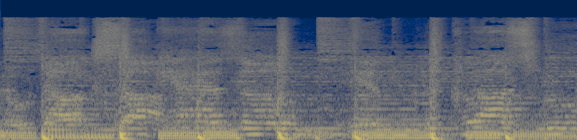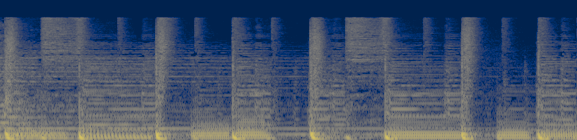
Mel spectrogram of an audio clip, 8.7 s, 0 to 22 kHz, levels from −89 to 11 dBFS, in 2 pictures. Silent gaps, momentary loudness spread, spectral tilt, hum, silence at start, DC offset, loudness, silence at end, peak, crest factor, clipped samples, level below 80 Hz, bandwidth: none; 5 LU; -5.5 dB/octave; none; 0 s; under 0.1%; -19 LUFS; 0 s; 0 dBFS; 16 dB; under 0.1%; -22 dBFS; 13.5 kHz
